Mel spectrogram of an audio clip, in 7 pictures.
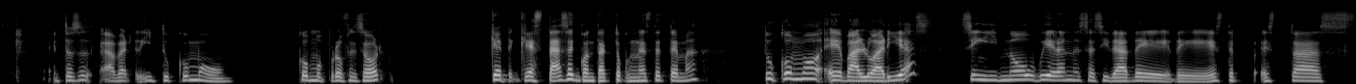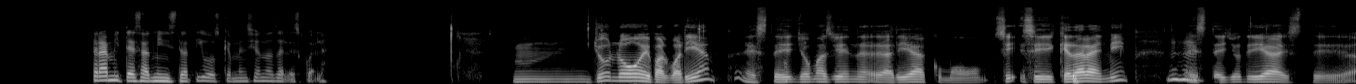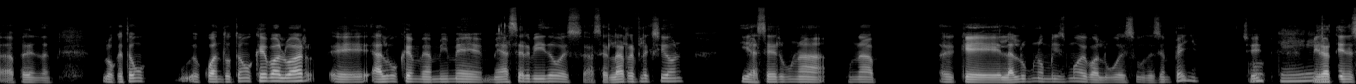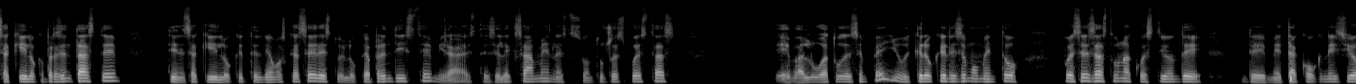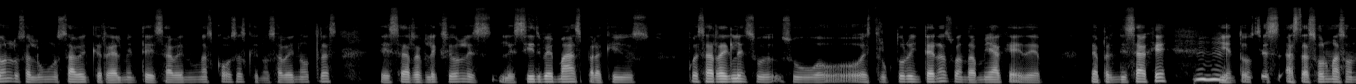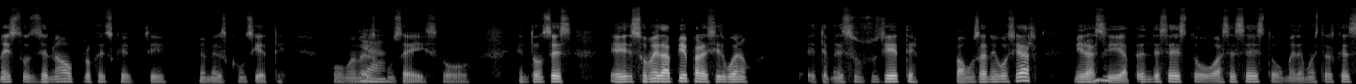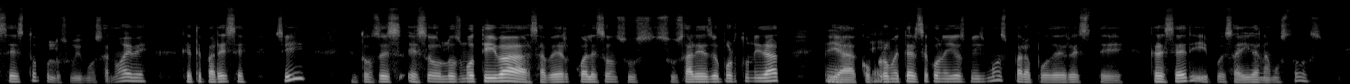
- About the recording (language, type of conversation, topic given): Spanish, podcast, ¿Qué mito sobre la educación dejaste atrás y cómo sucedió?
- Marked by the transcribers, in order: other background noise; tapping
